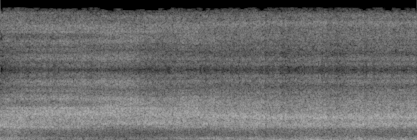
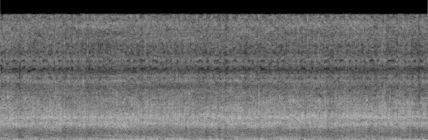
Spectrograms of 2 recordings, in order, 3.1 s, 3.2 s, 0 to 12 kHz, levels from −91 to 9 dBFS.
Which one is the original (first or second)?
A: first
